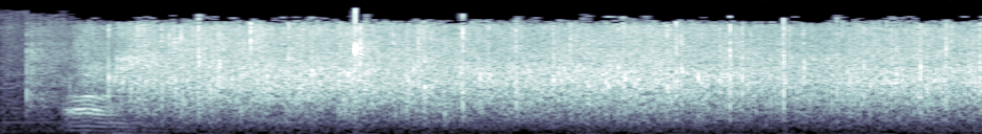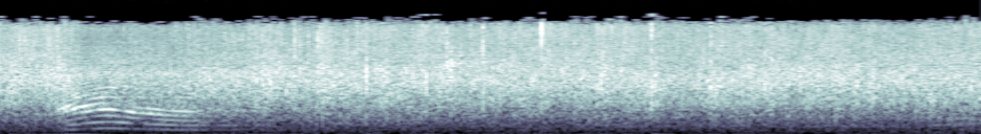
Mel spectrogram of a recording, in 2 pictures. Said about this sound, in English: Can we give another round of applause to our staff?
